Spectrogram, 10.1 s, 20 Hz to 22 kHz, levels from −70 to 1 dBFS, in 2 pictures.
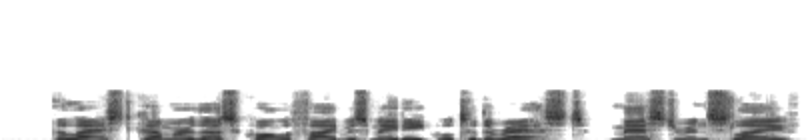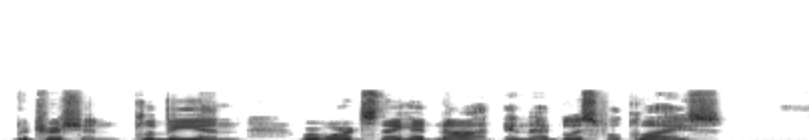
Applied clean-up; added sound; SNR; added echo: none; none; none; none.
